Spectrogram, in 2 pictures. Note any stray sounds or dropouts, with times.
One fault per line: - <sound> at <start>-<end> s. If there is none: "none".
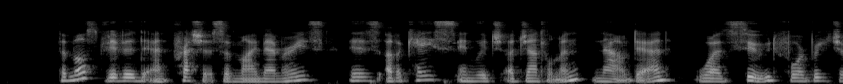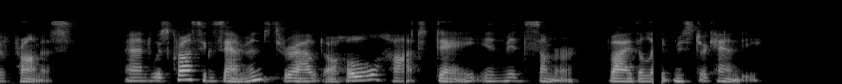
- dropout at 12.5-12.5 s
- dropout at 15.0-15.1 s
